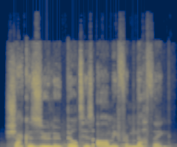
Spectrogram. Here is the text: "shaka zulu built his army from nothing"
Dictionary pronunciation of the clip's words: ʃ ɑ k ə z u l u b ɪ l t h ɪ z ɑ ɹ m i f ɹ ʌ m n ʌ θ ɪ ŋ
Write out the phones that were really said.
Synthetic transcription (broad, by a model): ʃ ɑ k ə z u l u b ɪ l t h ɪ z ɑ m i f ɹ ʌ m n ʌ θ ɪ ŋ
